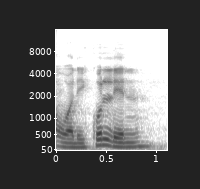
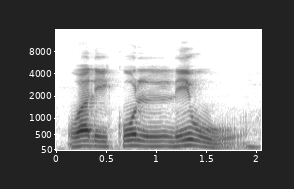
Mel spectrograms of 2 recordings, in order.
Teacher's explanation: ketika tanwin bertemu waw, ini usahakan dimasukkan kepada huruf waw, ya, karena bacanya dimasukkan, dan ini kita kenal dengan istilah namanya idgham.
